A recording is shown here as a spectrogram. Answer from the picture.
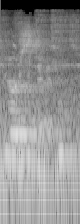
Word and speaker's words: Kirsten: I've seen it spelled and pronounced variously, so once and for all, it's I before R, and the first syllable of my name rhymes with beer, so it's Kirsten.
